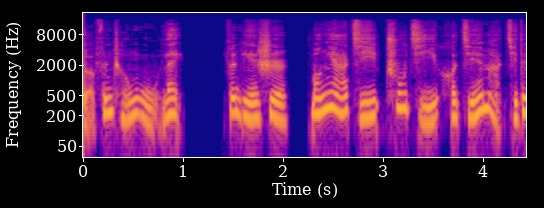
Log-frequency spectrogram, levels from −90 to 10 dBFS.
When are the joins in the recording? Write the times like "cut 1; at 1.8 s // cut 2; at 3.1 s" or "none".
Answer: cut 1; at 2.2 s

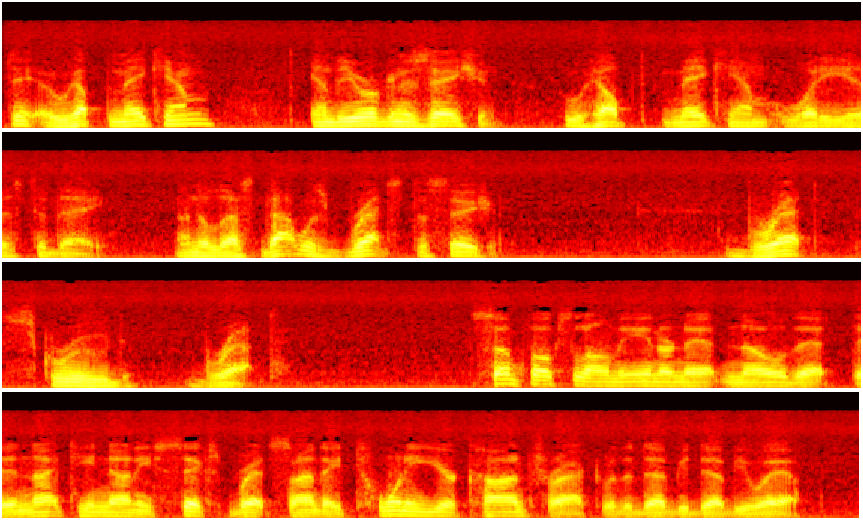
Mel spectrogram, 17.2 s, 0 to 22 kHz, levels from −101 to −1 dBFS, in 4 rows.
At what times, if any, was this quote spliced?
none

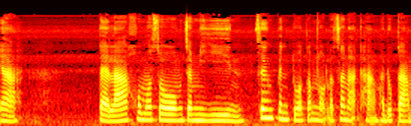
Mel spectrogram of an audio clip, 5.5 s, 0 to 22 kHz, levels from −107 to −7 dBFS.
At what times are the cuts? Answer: cut 1; at 3.3 s

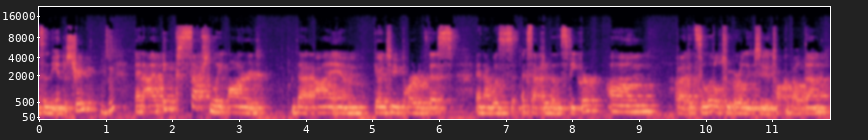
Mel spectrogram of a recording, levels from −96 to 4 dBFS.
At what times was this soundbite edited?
cut 1; at 8.5 s // cut 2; at 9.5 s

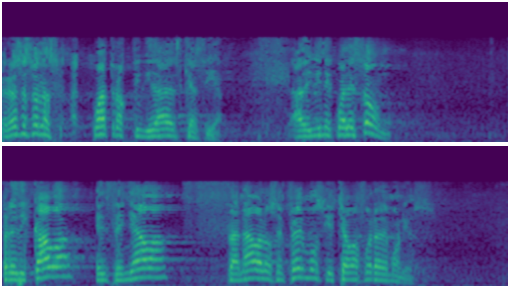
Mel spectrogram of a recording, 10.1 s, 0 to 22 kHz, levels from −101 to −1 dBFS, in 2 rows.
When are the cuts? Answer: cut 1; at 2.9 s // cut 2; at 5.0 s

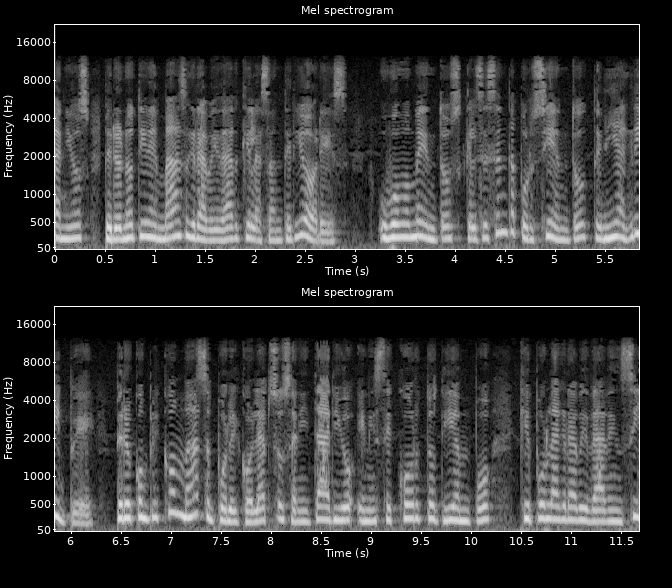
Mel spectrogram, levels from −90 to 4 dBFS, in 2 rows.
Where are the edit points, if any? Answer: cut 1; at 3.1 s // cut 2; at 6.3 s

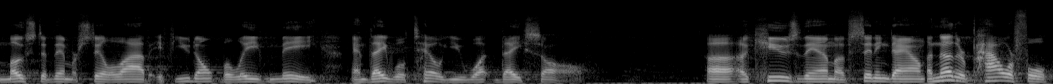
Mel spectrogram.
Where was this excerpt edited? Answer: cut 1; at 3.5 s // cut 2; at 7.0 s // cut 3; at 9.2 s

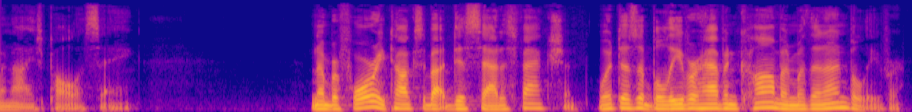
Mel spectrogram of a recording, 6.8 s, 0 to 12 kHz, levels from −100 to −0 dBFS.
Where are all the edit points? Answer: cut 1; at 4.4 s

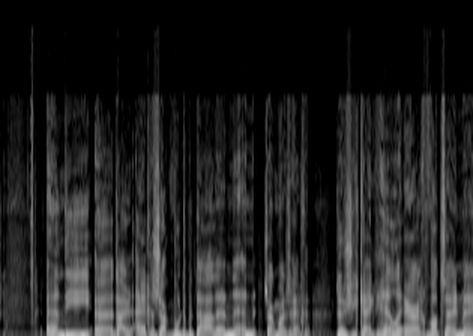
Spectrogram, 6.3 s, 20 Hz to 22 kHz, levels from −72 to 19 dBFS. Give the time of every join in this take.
cut 1; at 3.4 s

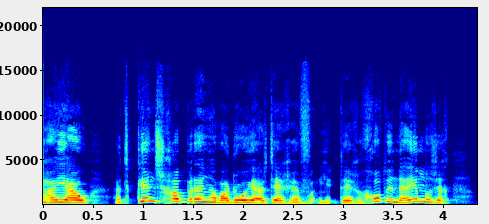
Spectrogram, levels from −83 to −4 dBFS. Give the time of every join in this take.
none

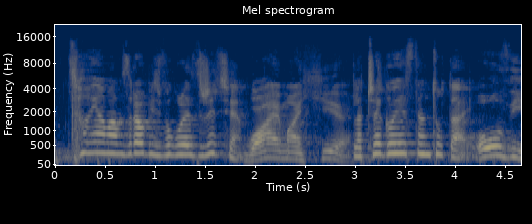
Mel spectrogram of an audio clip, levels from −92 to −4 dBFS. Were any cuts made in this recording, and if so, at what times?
none

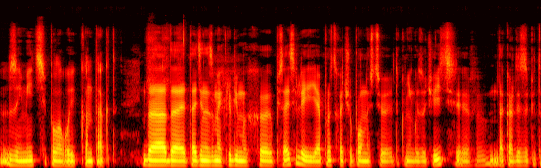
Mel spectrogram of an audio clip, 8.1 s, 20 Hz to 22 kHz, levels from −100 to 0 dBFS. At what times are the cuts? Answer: cut 1; at 2.1 s

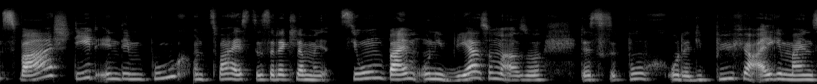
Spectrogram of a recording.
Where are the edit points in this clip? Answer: none

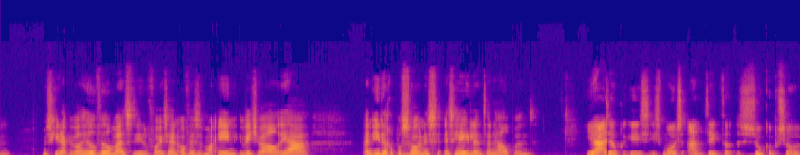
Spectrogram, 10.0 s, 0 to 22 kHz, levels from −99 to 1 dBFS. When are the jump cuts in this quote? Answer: cut 1; at 7.6 s

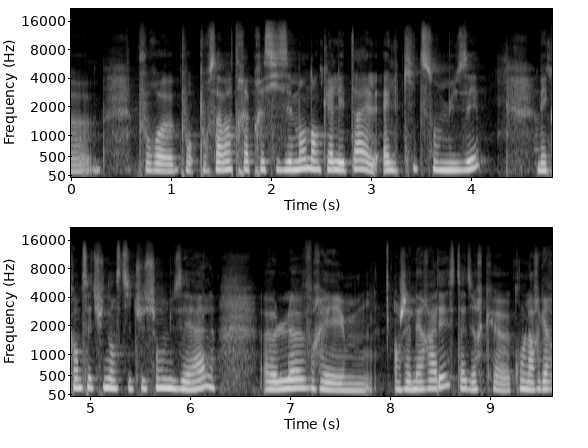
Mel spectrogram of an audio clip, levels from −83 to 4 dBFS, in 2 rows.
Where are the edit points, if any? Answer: cut 1; at 4.6 s // cut 2; at 8.5 s

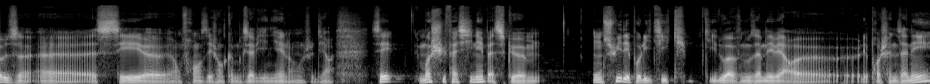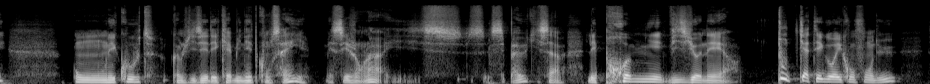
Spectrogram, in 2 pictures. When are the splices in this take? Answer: cut 1; at 12.5 s

